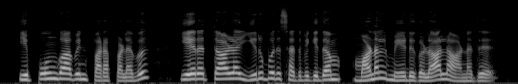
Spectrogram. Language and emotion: Tamil, neutral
